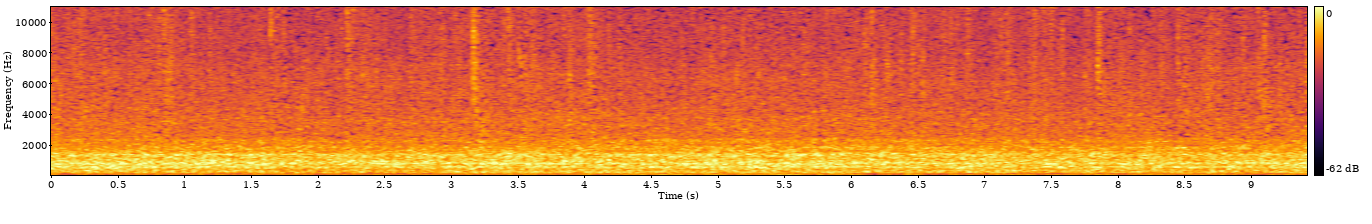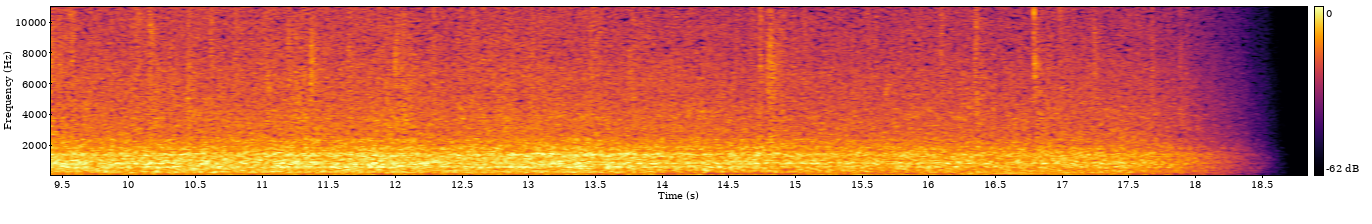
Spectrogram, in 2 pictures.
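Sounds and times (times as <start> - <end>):
pleasant rain: 0.0 - 18.8.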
